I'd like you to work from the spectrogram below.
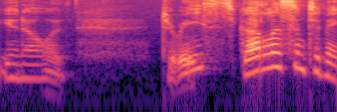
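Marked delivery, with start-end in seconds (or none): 1.2-2.6 heated, loud, high-pitched shouting. Retelling a father shouting back at his daughter: imitating a father shouting back. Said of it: "he was shouting back at her too".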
